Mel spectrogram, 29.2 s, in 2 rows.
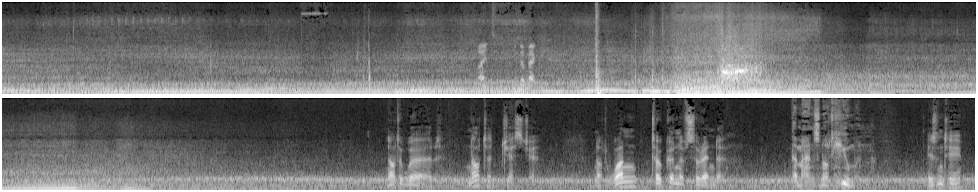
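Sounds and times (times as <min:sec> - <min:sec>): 
car driving up and engine revving: 0:00.0 - 0:20.4
speech: 0:07.2 - 0:08.2, 0:20.5 - 0:22.8, 0:23.5 - 0:25.6, 0:26.4 - 0:27.6, 0:28.5 - 0:29.1.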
